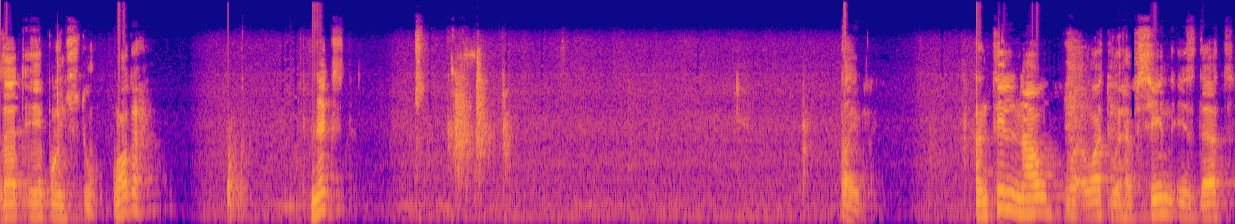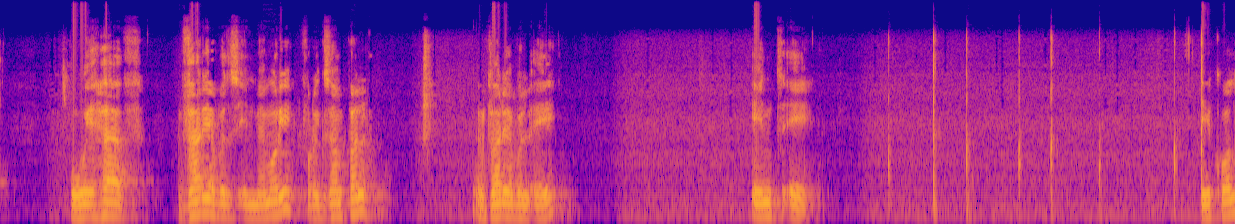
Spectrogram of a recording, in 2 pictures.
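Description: A man speaks calmly through a microphone, as if lecturing over an online call.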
